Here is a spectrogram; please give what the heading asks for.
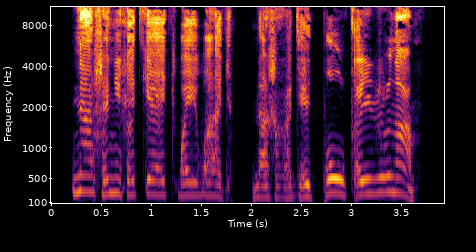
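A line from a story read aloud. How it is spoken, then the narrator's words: Shrill squeal. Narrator (Russian): пронзительно завизжал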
